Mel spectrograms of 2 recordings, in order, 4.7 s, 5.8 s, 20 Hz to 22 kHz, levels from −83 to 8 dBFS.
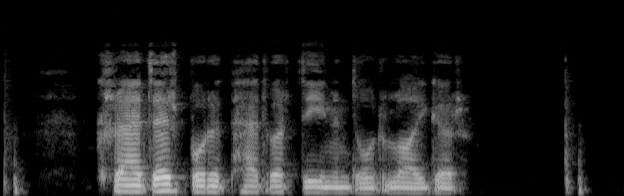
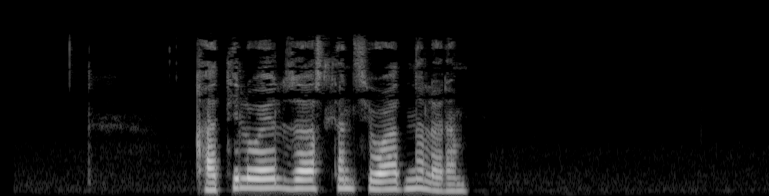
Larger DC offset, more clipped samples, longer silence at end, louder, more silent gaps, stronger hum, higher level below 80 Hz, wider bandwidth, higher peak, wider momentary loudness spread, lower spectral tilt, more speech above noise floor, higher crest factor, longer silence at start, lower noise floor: neither; neither; second, 0.3 s vs 2.3 s; about the same, -20 LUFS vs -19 LUFS; neither; neither; first, -60 dBFS vs -72 dBFS; second, 7.8 kHz vs 10.5 kHz; about the same, -2 dBFS vs -4 dBFS; first, 18 LU vs 12 LU; about the same, -6.5 dB/octave vs -7 dB/octave; first, 62 dB vs 52 dB; about the same, 18 dB vs 20 dB; second, 0.1 s vs 1.45 s; first, -82 dBFS vs -71 dBFS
